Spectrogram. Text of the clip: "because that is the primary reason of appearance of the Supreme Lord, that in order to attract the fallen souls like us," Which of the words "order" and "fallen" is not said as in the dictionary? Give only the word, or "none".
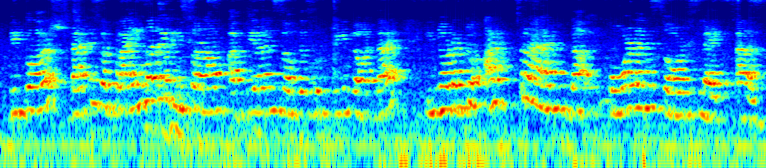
fallen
